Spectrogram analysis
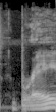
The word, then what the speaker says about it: Bray: So it's Bray, just like the color gray, because I think names are important.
